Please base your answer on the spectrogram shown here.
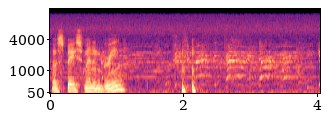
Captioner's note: chuckles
